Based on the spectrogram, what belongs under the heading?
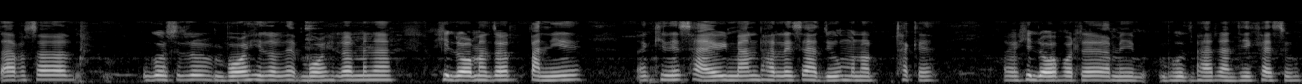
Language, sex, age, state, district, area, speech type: Assamese, female, 45-60, Assam, Jorhat, urban, spontaneous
